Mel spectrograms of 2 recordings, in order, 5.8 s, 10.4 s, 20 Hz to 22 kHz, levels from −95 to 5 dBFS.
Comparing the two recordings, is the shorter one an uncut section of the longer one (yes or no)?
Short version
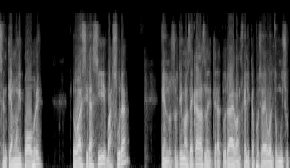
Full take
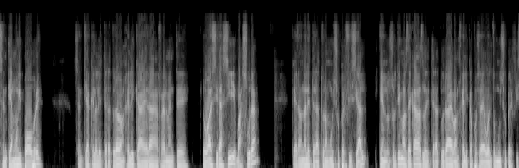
no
